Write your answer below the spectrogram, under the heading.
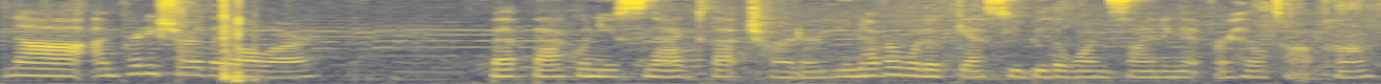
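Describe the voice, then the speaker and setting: A woman playing a warm, blunt and teasing young mother in a conversational audio drama. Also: on the low side, fairly even intonation, brisk, music in the background, lightly acted. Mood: fond teasing.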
